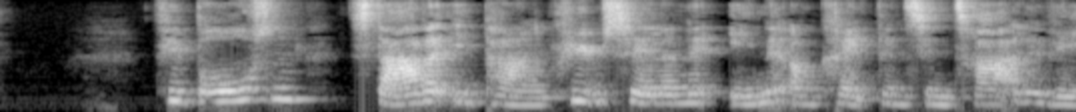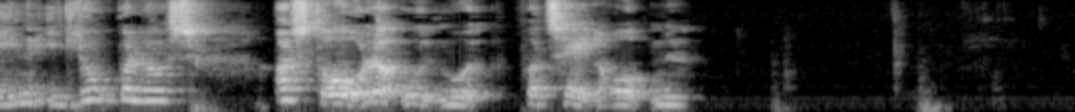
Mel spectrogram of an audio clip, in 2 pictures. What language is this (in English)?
Danish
